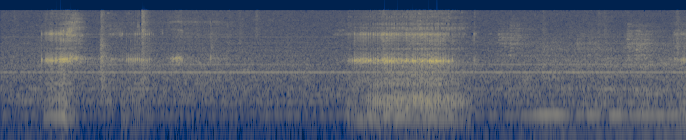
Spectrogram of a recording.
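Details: Two loud, rough, rattling snores on breaths in, about four seconds apart, with quieter breathing and a faint steady hum between them; snoring from a man who says he doesn't snore.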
